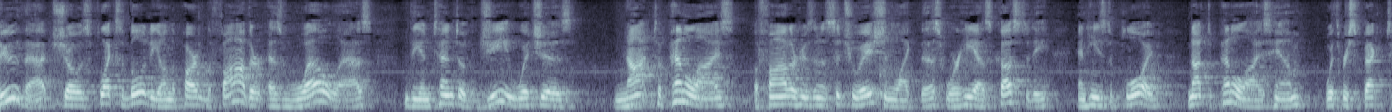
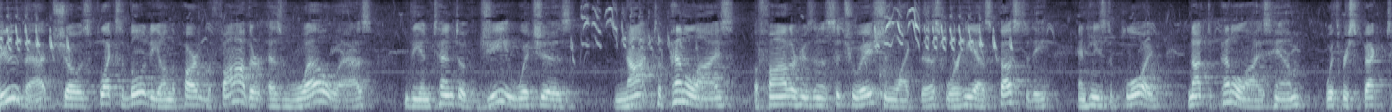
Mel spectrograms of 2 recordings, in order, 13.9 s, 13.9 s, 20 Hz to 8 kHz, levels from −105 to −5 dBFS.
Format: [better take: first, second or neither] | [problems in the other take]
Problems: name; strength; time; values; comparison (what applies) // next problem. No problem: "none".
first | background sound (Bird vocalization, bird call, bird song); 14 dB below the speech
